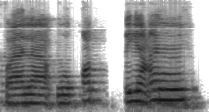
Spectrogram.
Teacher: la-nya tidak panjang karena alifnya ada harokatnya.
